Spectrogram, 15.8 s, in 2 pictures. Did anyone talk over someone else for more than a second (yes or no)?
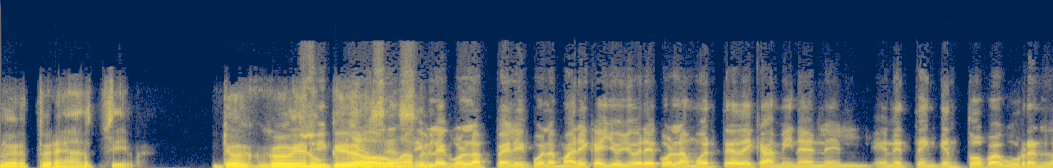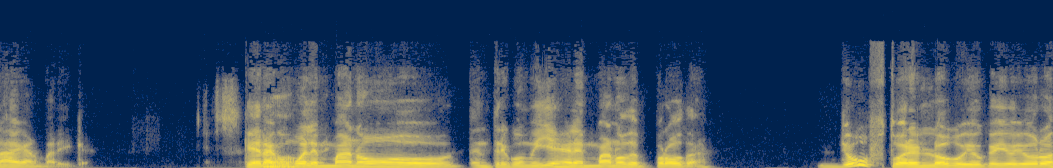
yes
